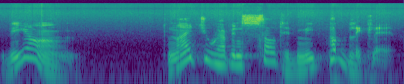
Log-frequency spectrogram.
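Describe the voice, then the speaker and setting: An actor playing a sly, imperious old king in a 1930s radio drama, speaking theatrically with drawn-out mockery on a hissy, crackly recording. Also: on the high side, huge pitch swings, fairly bright tone, husky, exaggerated voice. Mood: mocking, commanding. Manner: theatrical, deliberate, drawn-out and mocking.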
